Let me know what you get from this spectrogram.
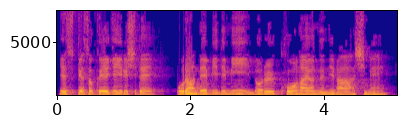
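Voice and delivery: solemn, formal Bible reading; measured, ceremonial recitation of scripture. Acted. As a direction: read the verse out like a pulpit reading. Reads scripture aloud.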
